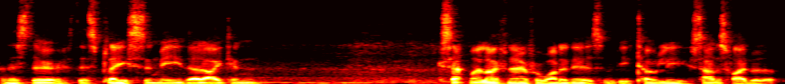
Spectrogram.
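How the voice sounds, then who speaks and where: A man in his thirties speaking slowly and thoughtfully in a reflective personal monologue. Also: very deep voice, steady tone. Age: 30s. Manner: slow, thoughtful, soft-spoken. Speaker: vlogger.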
